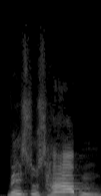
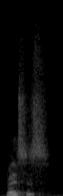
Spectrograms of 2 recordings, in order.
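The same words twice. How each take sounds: First: Higher and louder, pressing appeal; urgent question. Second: Higher but softer, gently asked; soft repeat. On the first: Preacher pressing the listener to accept the gift. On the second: Preacher gently repeating the question to the listener. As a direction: ask again quietly and personally. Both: Shown as a demonstration. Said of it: "Das ist die Frage".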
